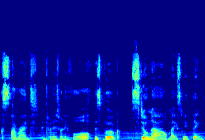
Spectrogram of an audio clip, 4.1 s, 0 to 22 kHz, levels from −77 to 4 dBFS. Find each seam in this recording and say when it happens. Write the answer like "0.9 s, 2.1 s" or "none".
1.8 s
